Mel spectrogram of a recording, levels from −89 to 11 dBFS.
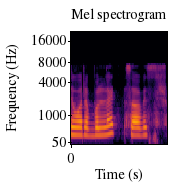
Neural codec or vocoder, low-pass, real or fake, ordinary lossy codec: none; 7.2 kHz; real; none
